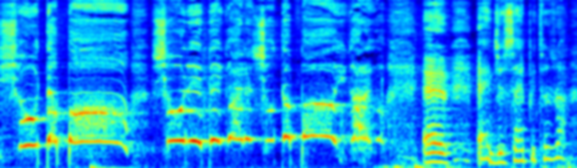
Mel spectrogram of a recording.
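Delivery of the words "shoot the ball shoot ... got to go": put-on yelling, much higher and louder. Retelling the one person standing by the bench yelling: imitating Antonetta Politi yelling. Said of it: "she's yelling".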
